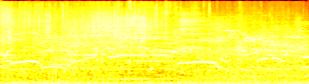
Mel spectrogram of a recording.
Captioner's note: explosion; crowed screaming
